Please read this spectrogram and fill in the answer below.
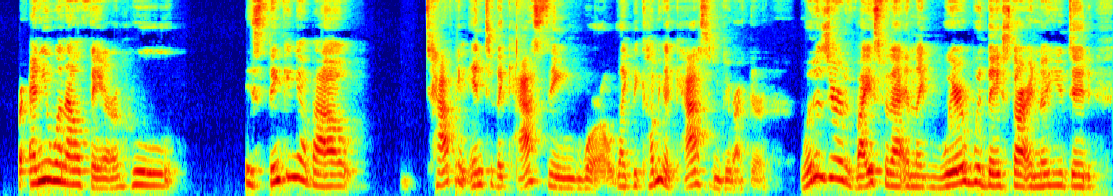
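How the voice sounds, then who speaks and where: A woman with a New York accent speaks at a moderate pace in a medium, somewhat breathy voice with lively intonation. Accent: New York (Bronx) accent noticeable in speech. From the Bronx, New York. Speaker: podcast co-host and actor, life coach. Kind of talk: casual interview chat.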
